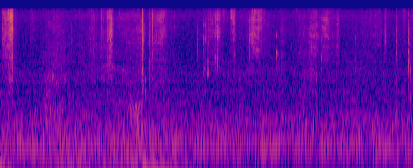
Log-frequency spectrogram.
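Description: Quiet room tone with a steady low hum and a few faint, scattered clicks.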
